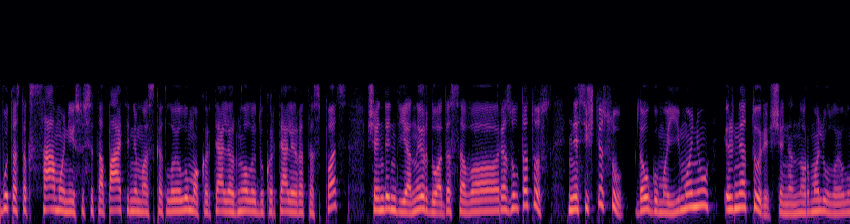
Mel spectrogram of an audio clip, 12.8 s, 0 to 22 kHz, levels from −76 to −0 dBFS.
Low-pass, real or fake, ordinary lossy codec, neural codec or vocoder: 5.4 kHz; real; Opus, 24 kbps; none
